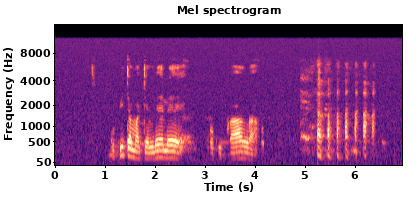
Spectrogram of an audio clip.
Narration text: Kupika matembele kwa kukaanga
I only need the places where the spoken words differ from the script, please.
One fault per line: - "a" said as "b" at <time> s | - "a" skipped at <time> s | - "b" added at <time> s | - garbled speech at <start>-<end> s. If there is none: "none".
none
